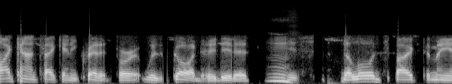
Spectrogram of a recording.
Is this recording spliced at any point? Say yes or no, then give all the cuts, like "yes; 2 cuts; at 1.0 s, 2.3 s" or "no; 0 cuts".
no; 0 cuts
